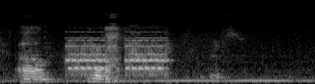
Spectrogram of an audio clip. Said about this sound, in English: Oops. How do you hang up the phone? I'll just let it ring. Okay, sorry about that. So we were targeting. Can we let the phone ring?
